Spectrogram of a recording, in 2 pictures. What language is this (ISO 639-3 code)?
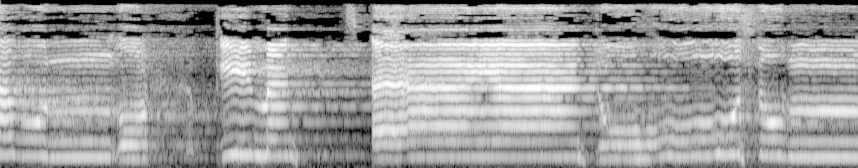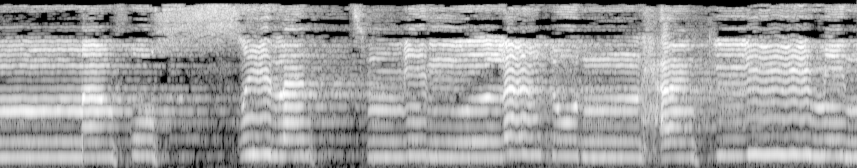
ara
